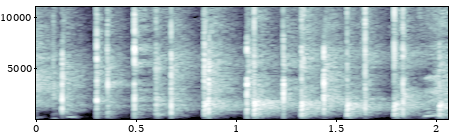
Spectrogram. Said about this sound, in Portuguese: Palmas para ela.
